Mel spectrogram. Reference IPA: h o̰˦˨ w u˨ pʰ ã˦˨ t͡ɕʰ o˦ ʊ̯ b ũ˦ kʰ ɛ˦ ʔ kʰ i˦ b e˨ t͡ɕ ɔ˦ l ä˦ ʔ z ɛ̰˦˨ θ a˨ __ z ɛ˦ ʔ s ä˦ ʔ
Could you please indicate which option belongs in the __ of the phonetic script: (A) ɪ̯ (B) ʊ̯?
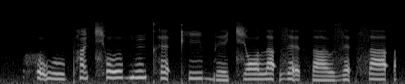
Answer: B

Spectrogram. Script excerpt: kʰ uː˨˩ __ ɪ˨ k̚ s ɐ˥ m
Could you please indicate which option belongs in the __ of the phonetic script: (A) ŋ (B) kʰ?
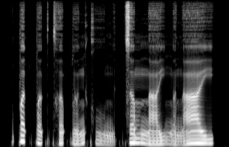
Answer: A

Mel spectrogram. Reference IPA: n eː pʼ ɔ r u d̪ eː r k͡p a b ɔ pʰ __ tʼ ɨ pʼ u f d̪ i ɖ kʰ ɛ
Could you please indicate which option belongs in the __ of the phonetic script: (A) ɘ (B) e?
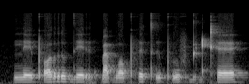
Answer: A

